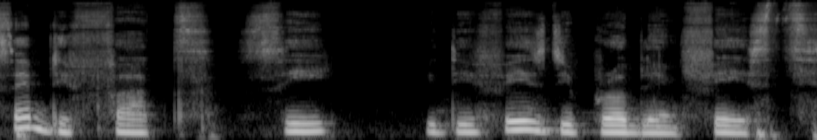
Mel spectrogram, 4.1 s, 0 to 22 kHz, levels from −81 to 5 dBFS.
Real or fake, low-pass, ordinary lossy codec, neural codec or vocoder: real; none; none; none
